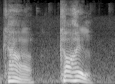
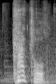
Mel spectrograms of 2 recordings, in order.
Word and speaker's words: Cathal: It's Cathal, but it's, you don't pronounce the T. So Cahill, Frail, like Anna Frail, like Anna Frail, and then Morris is like Maurice Treacy, but it's Morris Tracy.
